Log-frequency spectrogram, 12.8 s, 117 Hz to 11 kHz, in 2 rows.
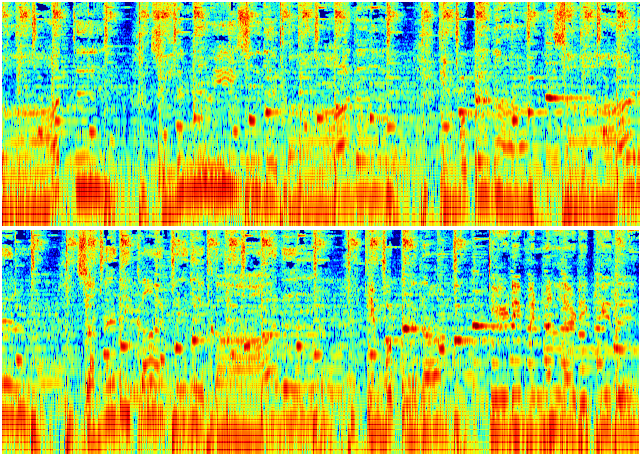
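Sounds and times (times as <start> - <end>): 
male version ringtone: 0.2 - 12.7.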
